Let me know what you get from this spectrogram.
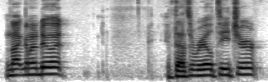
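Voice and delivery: ordinary talk, nothing marked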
